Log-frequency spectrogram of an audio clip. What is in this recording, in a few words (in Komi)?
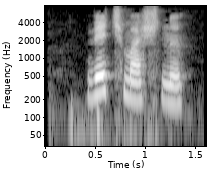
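"вечмасьны", Komi, female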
